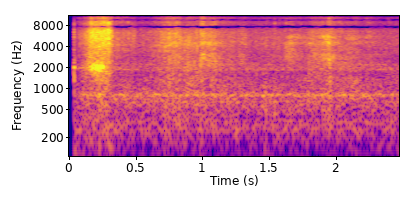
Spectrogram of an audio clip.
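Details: A ring ouzel (Turdus torquatus) gives a single hard, clicking call note near the start, followed by a steady hiss of wind or distant rushing water.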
